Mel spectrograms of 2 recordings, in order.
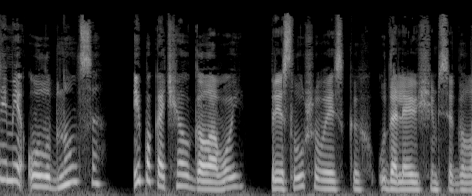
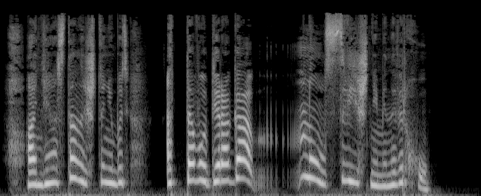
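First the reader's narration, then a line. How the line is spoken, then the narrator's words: Asked excitedly. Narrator (Russian): Пиппа взволнованно спросила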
